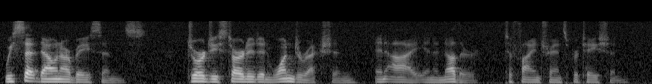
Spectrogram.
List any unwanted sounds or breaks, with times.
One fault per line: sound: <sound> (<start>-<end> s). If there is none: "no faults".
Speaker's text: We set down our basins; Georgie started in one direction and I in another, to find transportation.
no faults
